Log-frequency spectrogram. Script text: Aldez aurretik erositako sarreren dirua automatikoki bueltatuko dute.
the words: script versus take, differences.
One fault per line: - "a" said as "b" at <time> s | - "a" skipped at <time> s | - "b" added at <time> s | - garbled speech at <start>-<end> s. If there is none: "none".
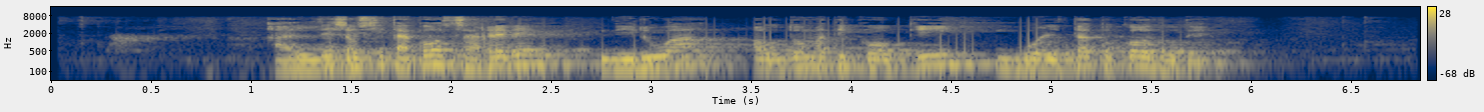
- "aurretik" skipped at 1.4 s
